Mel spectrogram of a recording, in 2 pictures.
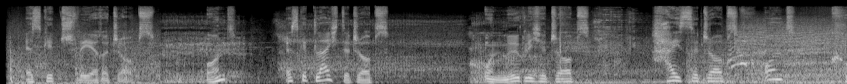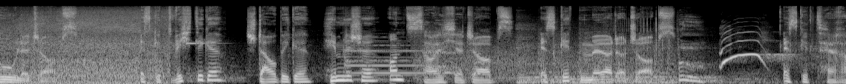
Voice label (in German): TV SPOT; WILLHABEN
